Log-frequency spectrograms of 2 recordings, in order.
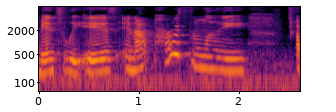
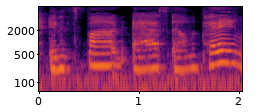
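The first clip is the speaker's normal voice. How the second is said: hushed swooning whisper; breathy whisper; 3 semitones higher, 6 dB quieter than usual. Real, not acted. Admiring the actor, hushed whisper. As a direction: whisper it like a smitten fan.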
